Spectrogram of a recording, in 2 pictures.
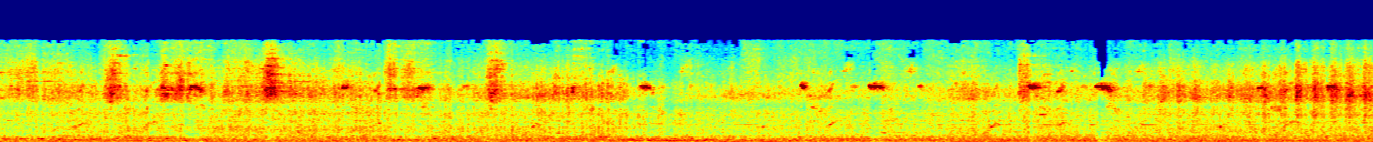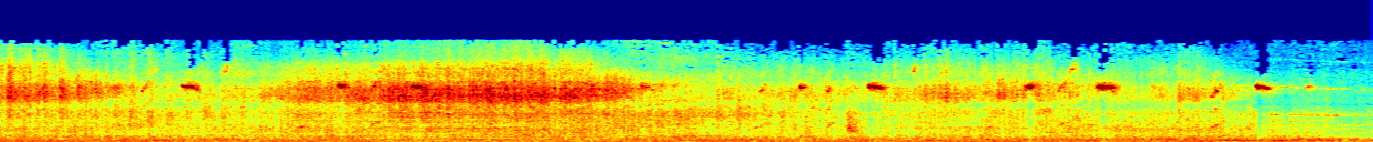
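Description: Empty autorack freight cars rolling past at speed: steel wheels running on the rail in a loud, steady noise, with a faint high squeal recurring every second or so. The noise falls away at the very end as the last car goes by.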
